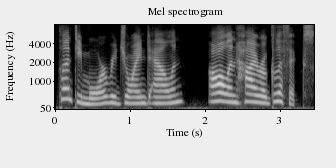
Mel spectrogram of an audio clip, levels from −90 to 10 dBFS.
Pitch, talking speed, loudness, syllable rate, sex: 240 Hz, 120 wpm, -17 LUFS, 4.6 syllables/s, female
